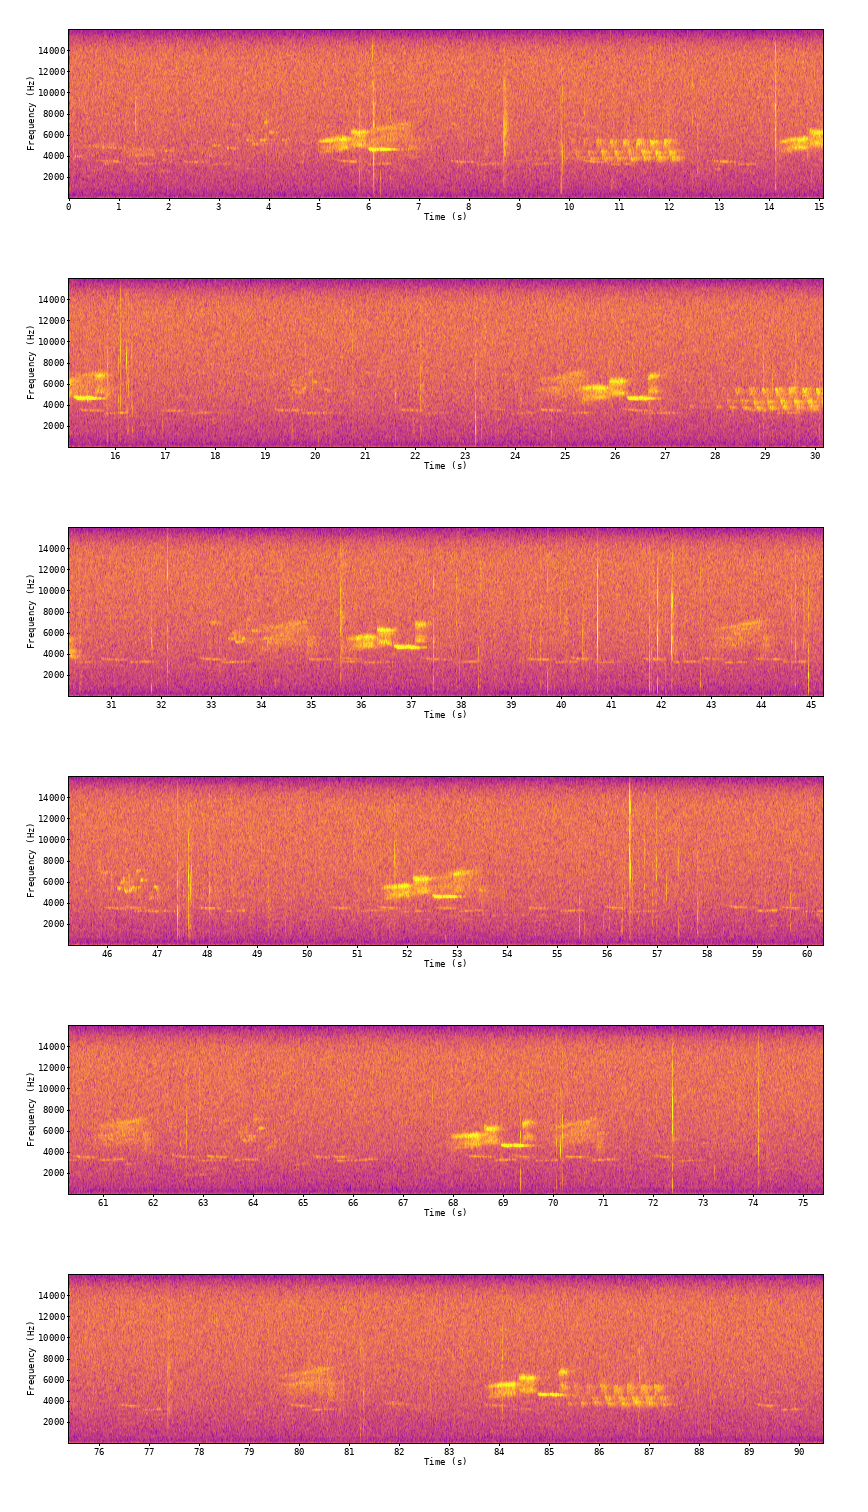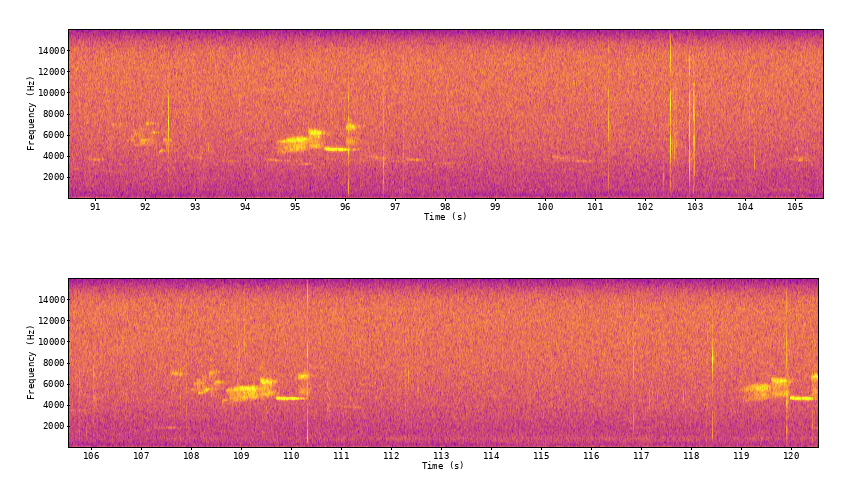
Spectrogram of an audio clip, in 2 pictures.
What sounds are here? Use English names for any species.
Winter Wren, Brown Creeper, Black-throated Green Warbler, Black-capped Chickadee, Northern Parula, Ovenbird, Blue Jay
